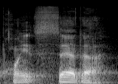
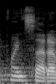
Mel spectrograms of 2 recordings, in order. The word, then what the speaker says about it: poinsettia: has a different pronunciation i call it poinsettia okay i say poinsettia but some people i know say poinsettia right but apparently it can be either or the dictionary says either or we don't need to get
